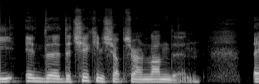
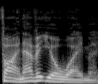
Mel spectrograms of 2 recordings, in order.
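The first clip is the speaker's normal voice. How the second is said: ordinary talk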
